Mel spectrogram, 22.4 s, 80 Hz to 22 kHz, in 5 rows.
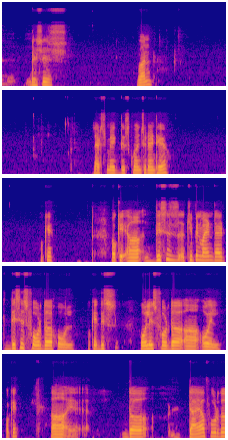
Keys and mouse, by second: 1.3 click, 3.5 KP_1, 3.7 Return, 5.3 Escape, 6.6 click, 8.2 click, 8.9 middle click, 10.9 click, 12.5 middle click, 13.0 click, 14.9 click, 21.5 click.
